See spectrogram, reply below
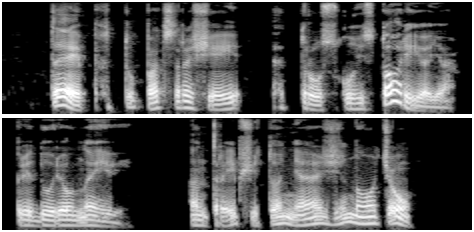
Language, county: Lithuanian, Kaunas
